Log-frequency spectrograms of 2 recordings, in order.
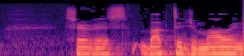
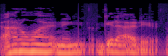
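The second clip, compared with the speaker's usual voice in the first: higher-pitched imitation of an irritated man; retold brush-off; 4 semitones higher, faster than usual. Retold rude brush-off at the door.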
